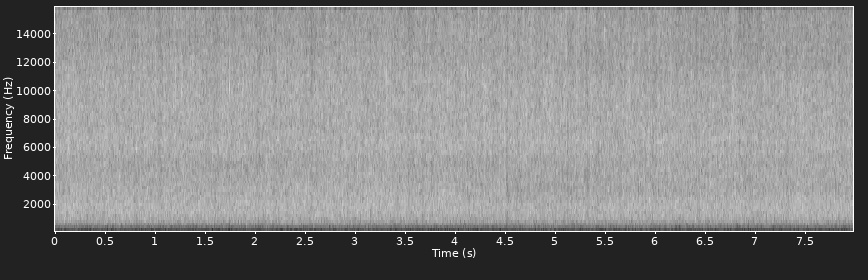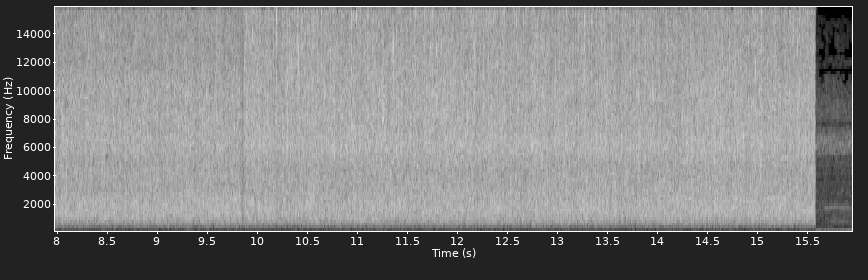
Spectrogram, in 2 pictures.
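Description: Heavy rain falling steadily, a dense even hiss that cuts off suddenly near the end.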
